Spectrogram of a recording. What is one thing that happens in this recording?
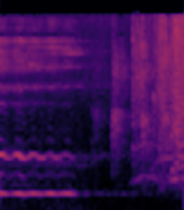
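A woman sings a held, wavering note through a microphone.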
